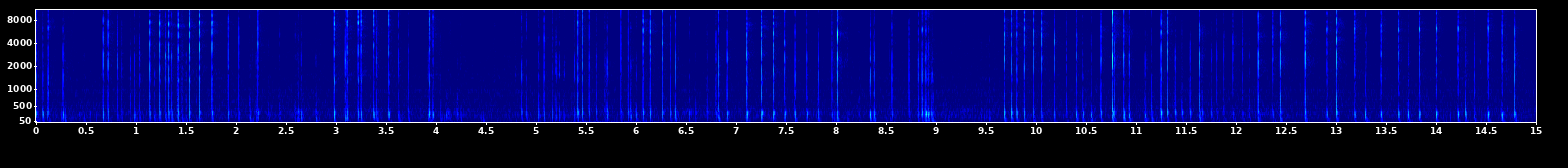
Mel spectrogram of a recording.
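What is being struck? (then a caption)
Wooden comb teeth scratched with fingernails. Long fingernails scratch along the teeth of a small, light beige wooden comb held close to the microphone. The result is a steady run of quick, dry, bright clicks and ticks in uneven bursts and sweeps, with almost no low end and no ring between strokes.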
